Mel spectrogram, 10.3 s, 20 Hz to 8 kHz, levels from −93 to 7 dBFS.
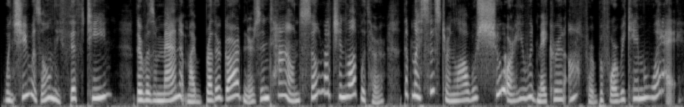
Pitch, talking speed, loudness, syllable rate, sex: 260 Hz, 220 wpm, -17 LUFS, 5.4 syllables/s, female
